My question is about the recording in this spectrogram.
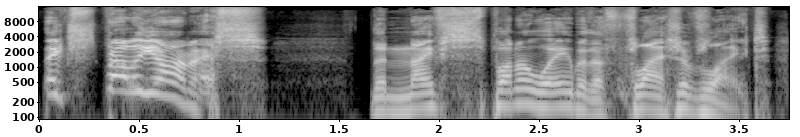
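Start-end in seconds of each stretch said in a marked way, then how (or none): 0.0-1.2 high, drawn-out spell cry; shouted spell. A narrator's reading. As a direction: cast it hard with the voice way up. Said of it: "she shouted, pointing her wand".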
